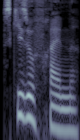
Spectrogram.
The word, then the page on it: schizophrène: francais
